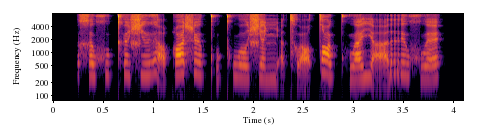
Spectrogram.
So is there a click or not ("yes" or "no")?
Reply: no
